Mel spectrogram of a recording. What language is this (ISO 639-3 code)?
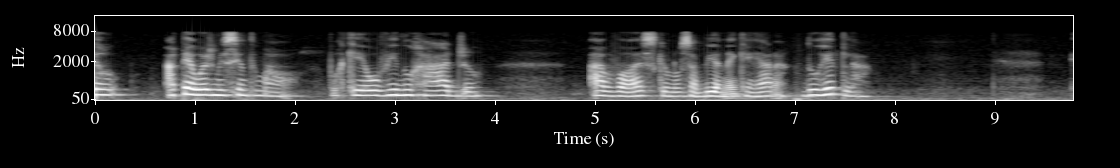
por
